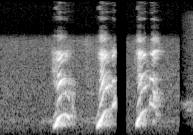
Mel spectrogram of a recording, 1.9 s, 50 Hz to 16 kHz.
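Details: Hiccups from the character Mr. Clay in a 2011 episode: three abrupt voiced hiccups about every 0.4 seconds, each a sudden catch of breath with a short squeak.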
